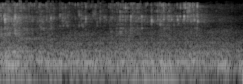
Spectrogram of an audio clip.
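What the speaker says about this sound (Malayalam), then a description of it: "കുറച്ച് വെള്ളം ഒഴിച്ചു കൊടുക്കാം" Water trickling and splashing into a cooking pot of rambutan and salt, a light continuous pour with faint drips, fairly quiet and without voices.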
